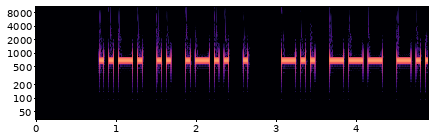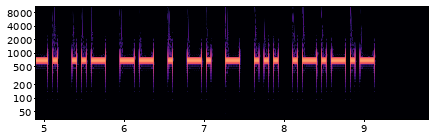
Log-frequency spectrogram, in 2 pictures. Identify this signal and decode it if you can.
Morse code, heard as a keyed tone, about 20 wpm, 700 Hz. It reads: FILE DOCUMENTS.
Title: Easy Sentences with Hints - 20wpm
